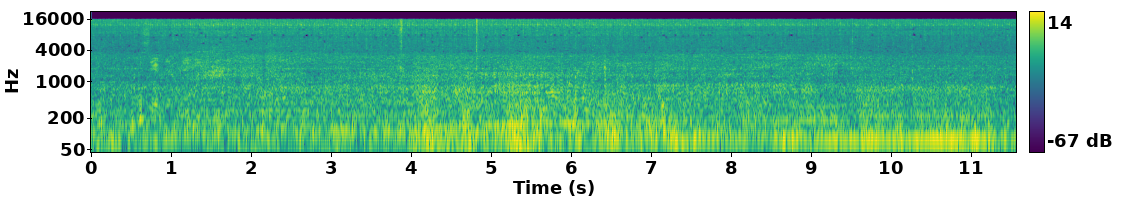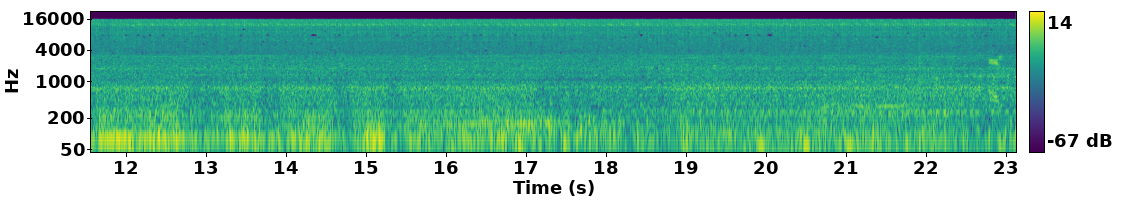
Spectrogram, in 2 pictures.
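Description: A car with a starting problem runs its engine at a steady mid-pitched idle, close and continuous, with voices talking over it.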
